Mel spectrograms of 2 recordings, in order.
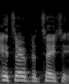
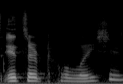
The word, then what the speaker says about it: interpolation: a sample or inter interpolation is that how you say it cuz I know I just that up inter wait yeah I know it's like it's not interpretation it's interpolation we'll just go with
